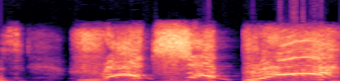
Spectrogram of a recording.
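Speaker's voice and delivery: screamed in a Californian accent. Co-host shouting the podcast's catchphrase, screamed in Californian accent. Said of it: "scream it in a Californian accent".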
